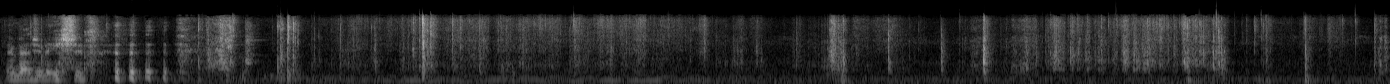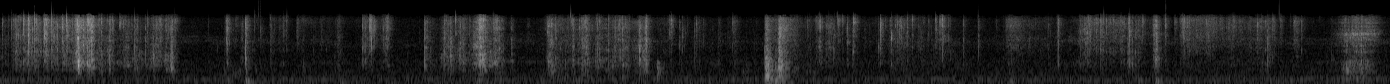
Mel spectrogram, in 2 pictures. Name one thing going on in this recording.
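Foil card packs crinkle and rustle close by.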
